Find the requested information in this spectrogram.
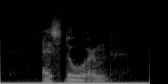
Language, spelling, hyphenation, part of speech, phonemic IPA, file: Dutch, esdoorn, es‧doorn, noun, /ˈɛs.doːrn/, Nl-esdoorn.ogg
- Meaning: 1. A maple; a tree of the genus Acer 2. The wood of a maple tree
